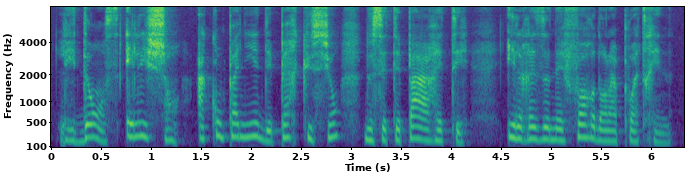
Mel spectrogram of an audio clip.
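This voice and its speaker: Calm woman narrating a novel. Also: mid-range voice. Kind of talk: audiobook narration.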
